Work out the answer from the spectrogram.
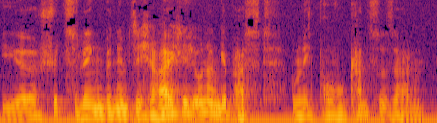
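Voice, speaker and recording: An actor playing a stern, skeptical spaceship commander in a radio drama, speaking in a dry, formal manner. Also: male voice, fairly low pitch, sing-song, normal speed, a little mellow, husky.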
